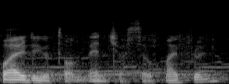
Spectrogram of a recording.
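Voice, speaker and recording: An actor playing a calm, formal older temple priest in a 1950s radio drama, speaking in a measured, courteous way. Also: male voice, low-pitched. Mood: reassuring, enigmatic. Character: elder priest of an Indian temple, calm, formal, enigmatic man. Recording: dull vintage 1950s radio recording, faint music.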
